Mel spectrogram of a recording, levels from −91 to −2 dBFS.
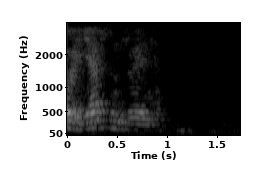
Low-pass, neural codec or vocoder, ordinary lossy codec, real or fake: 3.6 kHz; none; MP3, 32 kbps; real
